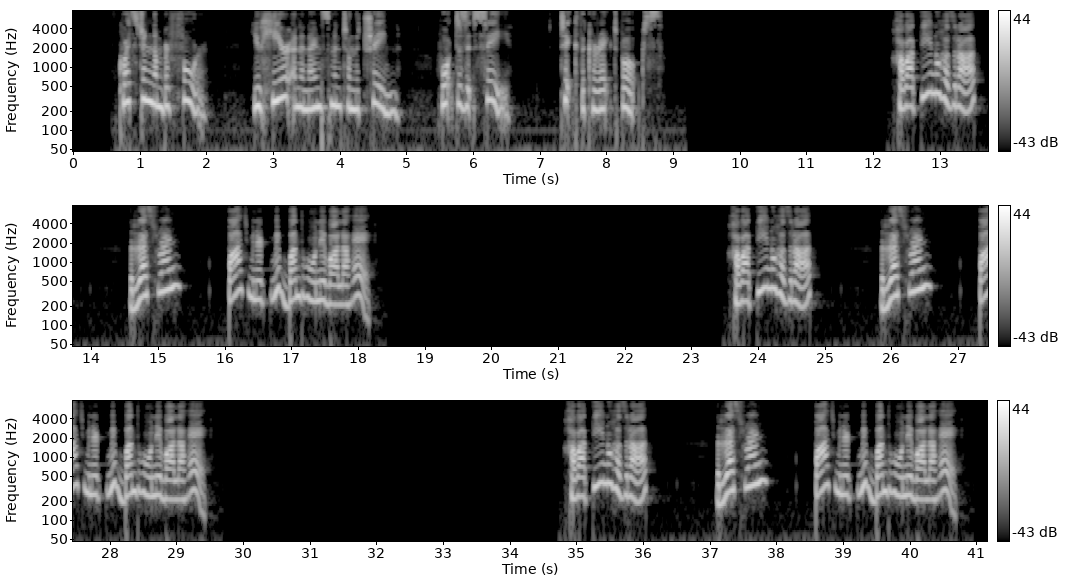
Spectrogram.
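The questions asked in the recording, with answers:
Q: What does it say?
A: The restaurant will close in 5 minutes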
